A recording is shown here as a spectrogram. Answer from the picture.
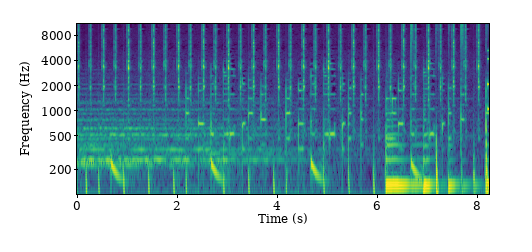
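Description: Countdown-timer clock ticking, about four ticks a second, over a soft music bed, marking the time left to answer a quiz question; a low steady tone joins about six seconds in.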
